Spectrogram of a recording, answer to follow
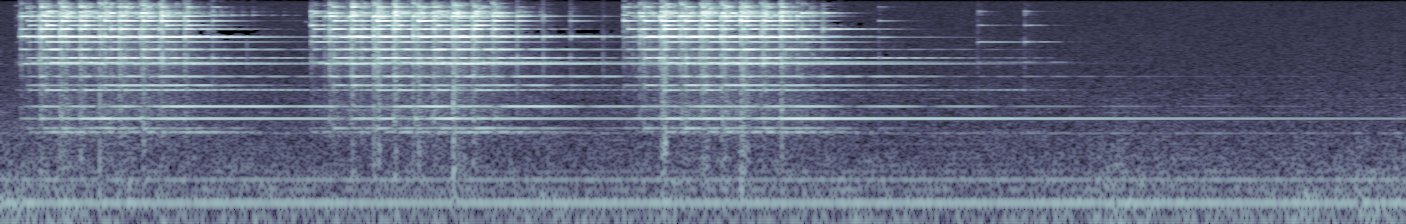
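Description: Altar bells shaken three times, about two seconds apart, marking the elevation of the chalice at the consecration. Each ring is a jingling cluster of high tones that fades over a couple of seconds, and the last dies away slowly.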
